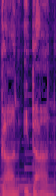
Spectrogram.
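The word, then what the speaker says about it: Gan Eden: In Hebrew, the garden is Eden, but it's pronounced Gan Idan.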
